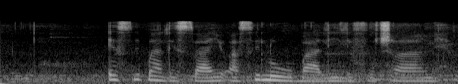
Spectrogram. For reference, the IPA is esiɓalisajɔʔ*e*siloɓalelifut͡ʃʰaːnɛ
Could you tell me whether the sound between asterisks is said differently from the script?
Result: yes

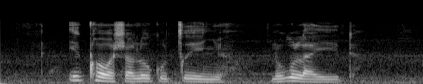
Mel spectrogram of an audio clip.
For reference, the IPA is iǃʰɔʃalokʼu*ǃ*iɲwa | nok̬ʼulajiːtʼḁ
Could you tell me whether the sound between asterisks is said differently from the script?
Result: yes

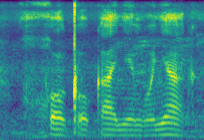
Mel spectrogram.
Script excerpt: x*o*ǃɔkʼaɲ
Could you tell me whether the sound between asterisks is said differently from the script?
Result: yes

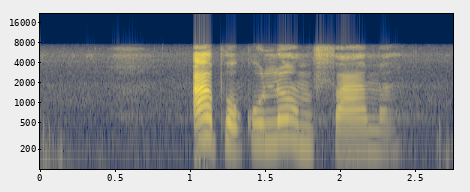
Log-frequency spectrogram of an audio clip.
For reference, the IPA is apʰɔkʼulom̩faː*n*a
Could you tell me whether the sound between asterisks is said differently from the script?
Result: yes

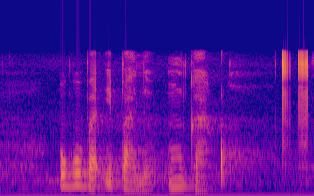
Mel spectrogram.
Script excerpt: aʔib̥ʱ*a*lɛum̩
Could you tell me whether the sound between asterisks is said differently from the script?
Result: no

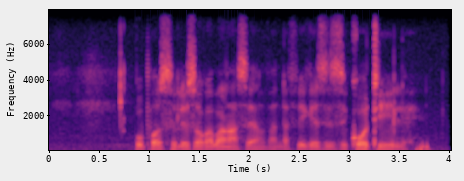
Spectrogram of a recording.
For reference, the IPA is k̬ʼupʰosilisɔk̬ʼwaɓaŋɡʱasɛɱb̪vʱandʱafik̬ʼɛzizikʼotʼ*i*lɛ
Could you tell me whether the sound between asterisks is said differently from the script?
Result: yes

